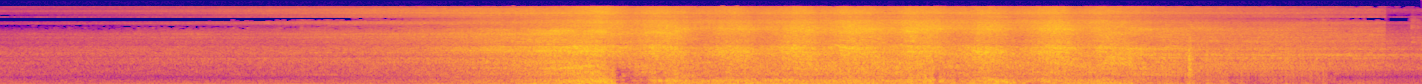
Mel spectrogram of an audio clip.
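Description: Belgian Intercity train passing through the station. It builds up, is loudest about six seconds in, and holds with a regular rhythmic clatter of wheels over the rails for several seconds before fading away.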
